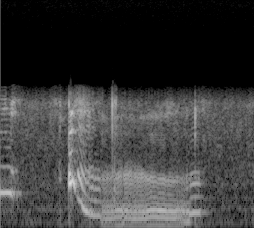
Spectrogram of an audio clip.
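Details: A talking dog lets out one sustained, harmonic howl-like moan lasting over a second, opening with a sharp yelp and sliding down before holding steady, indoors.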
